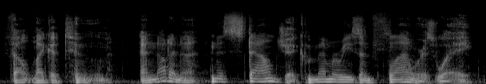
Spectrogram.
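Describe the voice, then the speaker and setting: A man's voice: deep voice, very animated, a little slow, slightly rough, heavily acted. An actor playing a gloomy, morbidly droll man in a video game, speaking morosely.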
